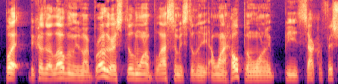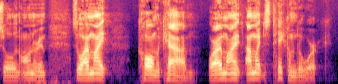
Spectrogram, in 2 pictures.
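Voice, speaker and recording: A man's voice: medium pitch, a little fast, vocal fry, no room sound. A man preaching a sermon in an earnest, conversational way, often repeating words as he goes. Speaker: pastor.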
